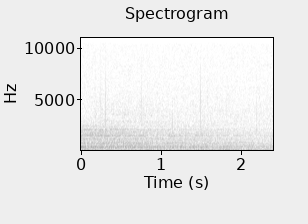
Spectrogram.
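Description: Late-1960s electronic tape music: a cluster of sustained electronic tones dying away over tape hiss and a low rumble, with a few faint clicks.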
